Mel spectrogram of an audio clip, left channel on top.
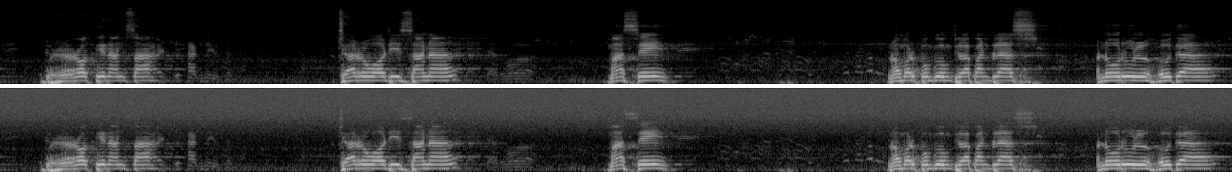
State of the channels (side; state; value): right; noise; hiss, 4 dB below the sound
